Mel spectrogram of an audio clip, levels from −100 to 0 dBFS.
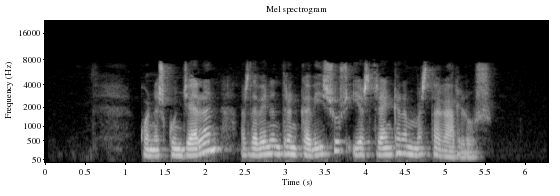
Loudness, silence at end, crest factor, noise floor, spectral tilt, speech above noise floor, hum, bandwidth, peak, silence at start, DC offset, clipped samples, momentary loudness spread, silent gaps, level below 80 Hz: -26 LUFS; 0.75 s; 20 dB; -79 dBFS; -5 dB/octave; 53 dB; none; 8 kHz; -8 dBFS; 1.2 s; under 0.1%; under 0.1%; 11 LU; none; -62 dBFS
